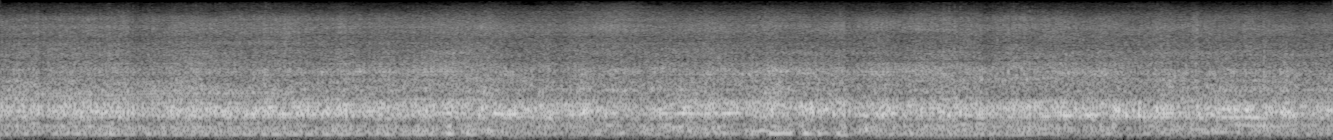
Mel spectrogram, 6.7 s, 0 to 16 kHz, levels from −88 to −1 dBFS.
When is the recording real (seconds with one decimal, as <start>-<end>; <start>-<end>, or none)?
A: 0.0-2.2; 4.5-5.3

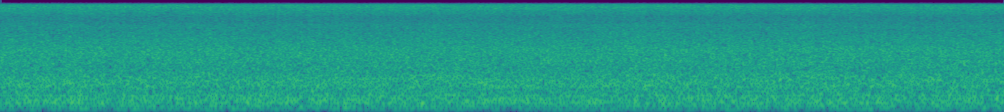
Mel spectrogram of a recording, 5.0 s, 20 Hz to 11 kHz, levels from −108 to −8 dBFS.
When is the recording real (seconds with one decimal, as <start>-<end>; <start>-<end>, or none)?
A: 0.0-1.7; 2.9-5.0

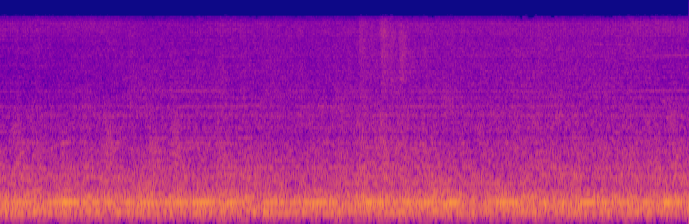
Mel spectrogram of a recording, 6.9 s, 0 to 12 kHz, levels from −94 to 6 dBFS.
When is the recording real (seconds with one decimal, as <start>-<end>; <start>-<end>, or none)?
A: 0.0-0.5; 1.7-2.6; 3.9-4.4; 5.2-6.9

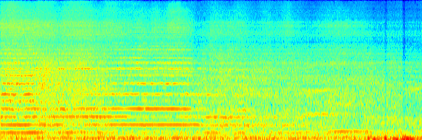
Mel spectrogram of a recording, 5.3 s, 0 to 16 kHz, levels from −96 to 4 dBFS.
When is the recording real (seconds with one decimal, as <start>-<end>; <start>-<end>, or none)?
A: none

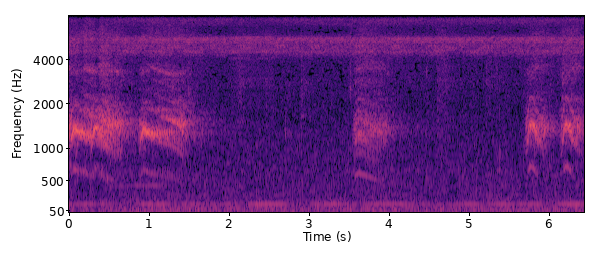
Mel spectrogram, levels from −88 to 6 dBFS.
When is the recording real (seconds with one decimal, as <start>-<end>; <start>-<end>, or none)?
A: 0.0-2.0; 2.6-6.4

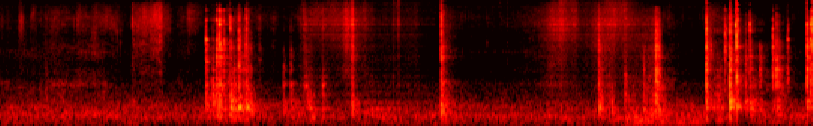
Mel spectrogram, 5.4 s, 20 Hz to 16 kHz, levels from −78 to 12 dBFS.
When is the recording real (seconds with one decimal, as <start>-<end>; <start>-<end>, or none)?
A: 0.0-2.0; 2.9-3.6; 4.4-5.4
